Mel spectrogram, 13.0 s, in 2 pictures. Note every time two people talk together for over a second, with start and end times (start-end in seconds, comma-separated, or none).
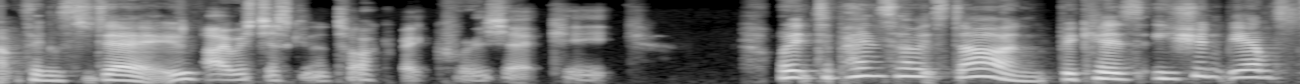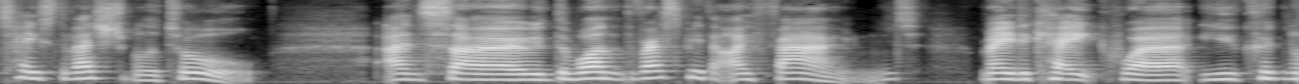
none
